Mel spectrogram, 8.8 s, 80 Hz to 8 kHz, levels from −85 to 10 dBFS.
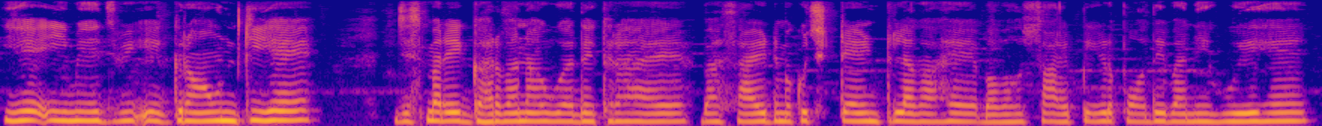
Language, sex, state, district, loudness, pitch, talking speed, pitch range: Hindi, female, Bihar, Sitamarhi, -16 LUFS, 195 Hz, 195 wpm, 190-205 Hz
